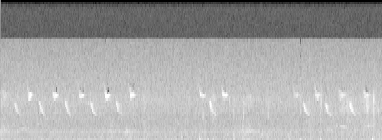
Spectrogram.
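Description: A small bird calling: runs of high, thin notes that each slide downward, about two a second, over a faint steady outdoor hiss, with a few soft knocks in the second half.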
